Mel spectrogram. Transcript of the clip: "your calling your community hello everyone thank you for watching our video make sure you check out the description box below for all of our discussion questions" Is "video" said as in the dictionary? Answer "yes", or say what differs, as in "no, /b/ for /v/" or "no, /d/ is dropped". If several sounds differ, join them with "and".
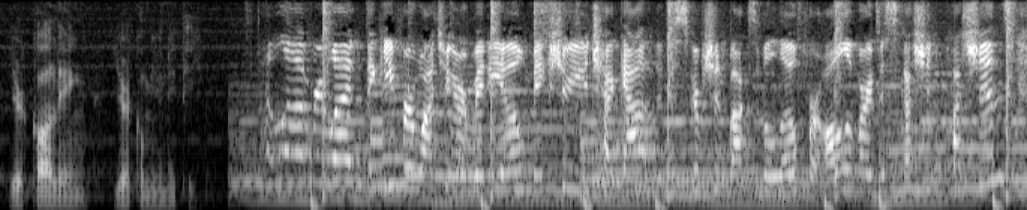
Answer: yes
